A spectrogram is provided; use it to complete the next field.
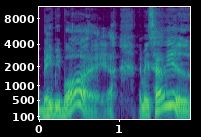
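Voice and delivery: drawn-out, sing-song funny voice swooping up and down. Imitating a comedian complaining she has no man: B Simone funny voice. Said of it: "a funny voice when she does it".

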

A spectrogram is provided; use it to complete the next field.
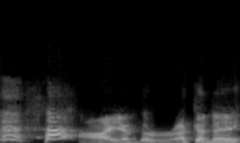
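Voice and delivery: put-on muffled, swooping British accent, as through a mask. Speaker mocking how Tom Hardy sounded as the villain, Bane impression like Bond in a mask. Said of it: "sound like James Bond with a rebreather mask on".

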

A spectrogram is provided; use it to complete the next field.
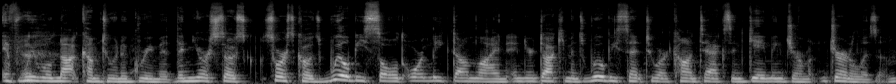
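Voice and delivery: usual speaking voice

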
